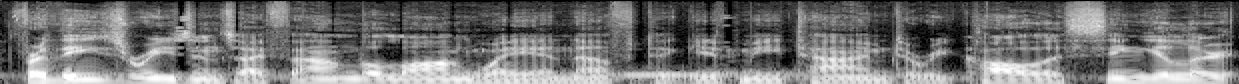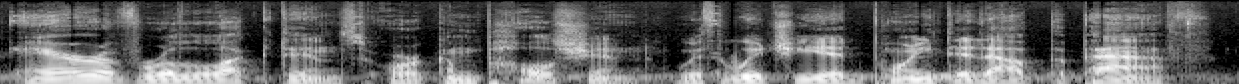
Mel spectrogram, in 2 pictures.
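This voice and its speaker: A man reading literary narration as a storyteller, with measured, deliberate phrasing. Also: lowish voice, noisy background. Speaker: storyteller, podcast host.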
